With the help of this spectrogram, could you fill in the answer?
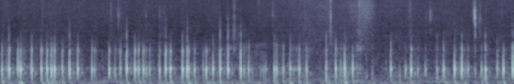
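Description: A small, solid, brown round biscuit embossed with "LOVELY" is held in the hand and tapped and scratched with long gold metal filigree nail claws. A rapid, steady stream of short, dry clicks sits in the mid-range with almost no ring, and a brief scratchy hiss comes partway through.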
